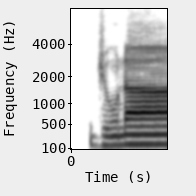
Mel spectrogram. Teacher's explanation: আলিফ মাদাকে এক আলিফ পরিমাণ টান দিয়ে পড়তে হবে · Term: আলিফ মাদ্দা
